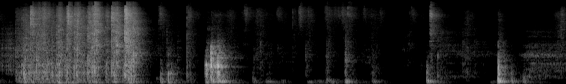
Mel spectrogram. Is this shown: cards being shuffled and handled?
yes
